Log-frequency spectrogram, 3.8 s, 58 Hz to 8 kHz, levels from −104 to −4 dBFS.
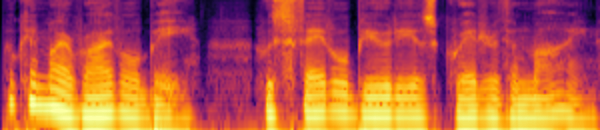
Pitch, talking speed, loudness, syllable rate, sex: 100 Hz, 210 wpm, -17 LUFS, 5.5 syllables/s, male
